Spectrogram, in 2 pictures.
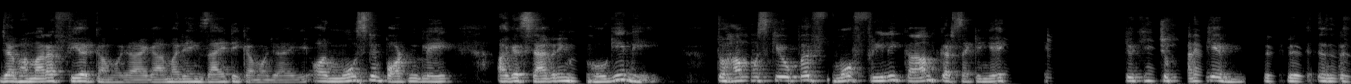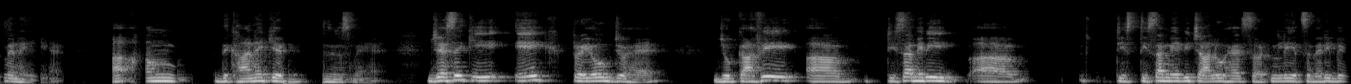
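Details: Adult man who says he stammers, co-leading a session of a self-help group for people who stammer; stammering (stuttering).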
